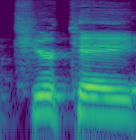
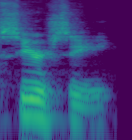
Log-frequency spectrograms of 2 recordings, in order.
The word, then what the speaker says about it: Kirke: Now, Kirke is just the more Greek pronunciation of Circe.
